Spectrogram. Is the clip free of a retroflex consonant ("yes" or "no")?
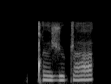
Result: no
